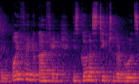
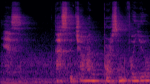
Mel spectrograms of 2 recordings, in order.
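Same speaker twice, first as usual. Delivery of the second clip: whispered, much softer punchline; hushed aside; 9 dB quieter than usual. Shown as a demonstration. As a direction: drop to a confiding whisper.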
